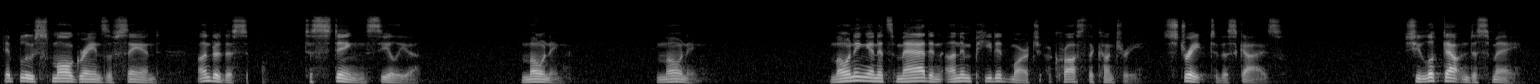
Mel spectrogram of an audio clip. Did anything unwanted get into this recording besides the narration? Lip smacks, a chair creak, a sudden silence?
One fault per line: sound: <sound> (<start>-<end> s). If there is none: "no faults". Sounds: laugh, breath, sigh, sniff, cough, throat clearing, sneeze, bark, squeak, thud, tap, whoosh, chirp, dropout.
sound: dropout (2.5-2.6 s)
